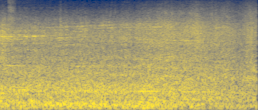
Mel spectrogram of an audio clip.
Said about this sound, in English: Let the plane go by.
